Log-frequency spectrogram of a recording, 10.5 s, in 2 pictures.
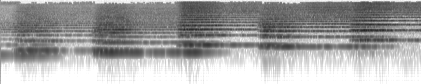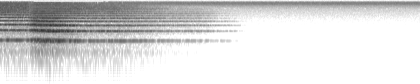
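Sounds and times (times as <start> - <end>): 
first violins playing legato close: 0.0 - 7.1.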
